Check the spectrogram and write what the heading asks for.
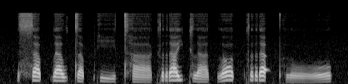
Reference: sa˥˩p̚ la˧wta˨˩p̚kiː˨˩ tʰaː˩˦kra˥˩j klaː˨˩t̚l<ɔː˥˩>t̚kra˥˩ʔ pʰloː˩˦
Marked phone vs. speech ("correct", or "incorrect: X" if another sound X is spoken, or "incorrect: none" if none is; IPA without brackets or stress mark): correct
